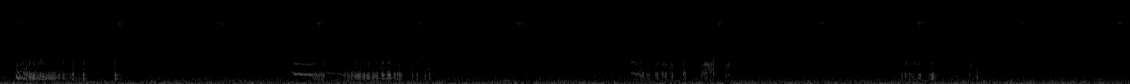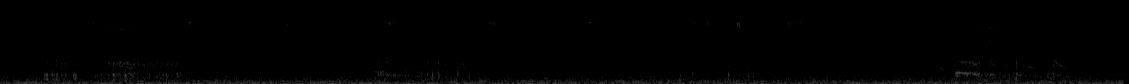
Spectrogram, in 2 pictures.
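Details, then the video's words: Soft, rasping snores from a sleeping house cat come in a slow, regular rhythm, a rattling breath every few seconds; a low hum and a faint, evenly spaced high ticking continue underneath. "Кот храпит!!!"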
